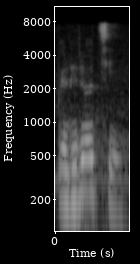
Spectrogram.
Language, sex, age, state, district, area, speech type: Odia, female, 18-30, Odisha, Sundergarh, urban, spontaneous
